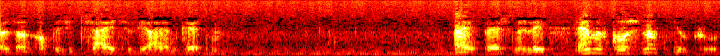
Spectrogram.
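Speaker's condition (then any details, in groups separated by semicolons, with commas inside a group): No condition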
